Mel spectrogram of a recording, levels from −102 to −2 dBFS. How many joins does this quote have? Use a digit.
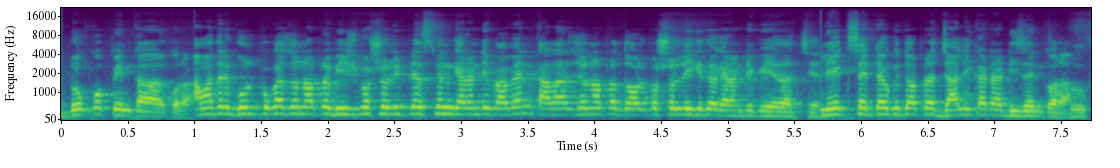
2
